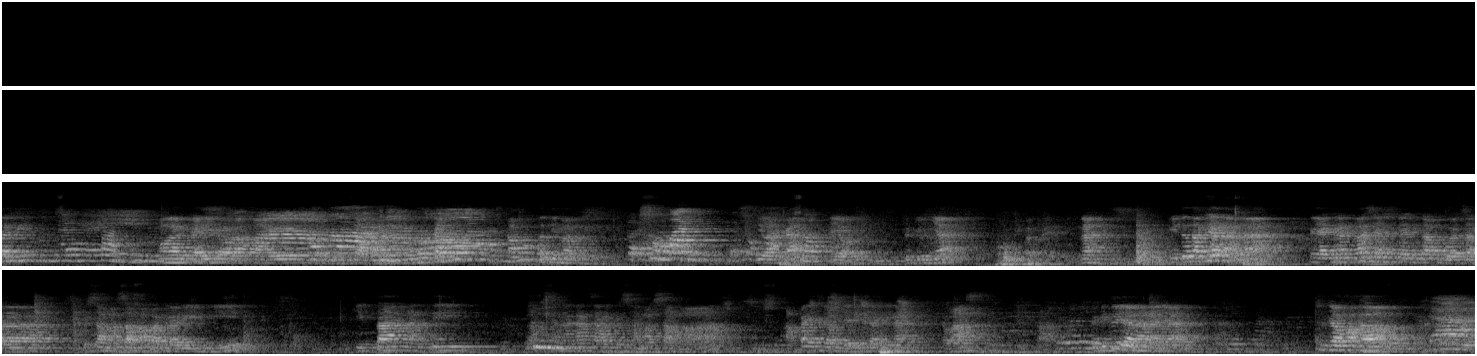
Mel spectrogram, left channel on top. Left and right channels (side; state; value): left; silent; 56 dB below the other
